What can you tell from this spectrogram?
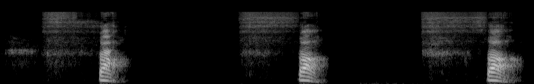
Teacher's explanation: चौथा हर्फ, ऊपर के दांत नीचे के होंठ पर लगाएंगे,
